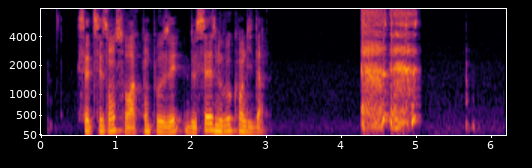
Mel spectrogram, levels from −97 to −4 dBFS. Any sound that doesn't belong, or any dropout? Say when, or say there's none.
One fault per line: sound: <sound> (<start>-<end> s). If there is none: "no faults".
sound: cough (4.3-5.1 s)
